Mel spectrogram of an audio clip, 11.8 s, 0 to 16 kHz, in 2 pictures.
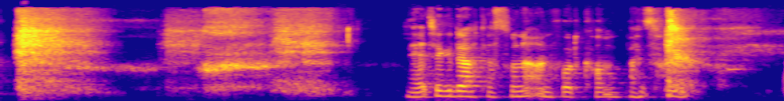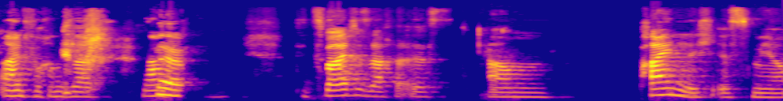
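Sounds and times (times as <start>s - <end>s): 
loud deep breath in and out: 0.0s - 2.6s
speech: 3.0s - 5.3s, 5.9s - 10.1s, 10.8s - 11.7s
laughter: 6.4s - 7.0s.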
